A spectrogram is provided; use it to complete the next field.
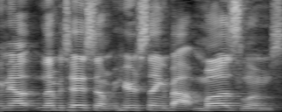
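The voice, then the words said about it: Put-on Southern accent. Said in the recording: “Southern accents are charming and they're funny ... having a Southern accent”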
